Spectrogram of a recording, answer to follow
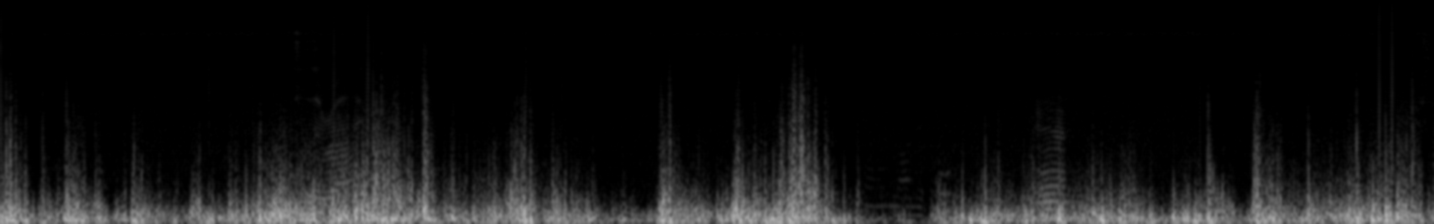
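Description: Wind buffeting the camera microphone in irregular low gusts on open moorland, easing briefly about two-thirds of the way through.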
